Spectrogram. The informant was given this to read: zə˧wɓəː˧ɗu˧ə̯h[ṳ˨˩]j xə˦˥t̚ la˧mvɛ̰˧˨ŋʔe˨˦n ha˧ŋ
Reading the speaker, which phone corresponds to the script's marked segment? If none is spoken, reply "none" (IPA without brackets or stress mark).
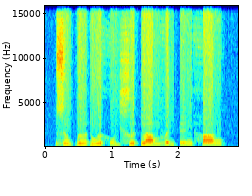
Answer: o̤˨˩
